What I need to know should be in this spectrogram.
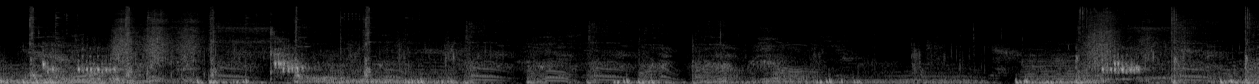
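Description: A monster growls with a deep rumble.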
